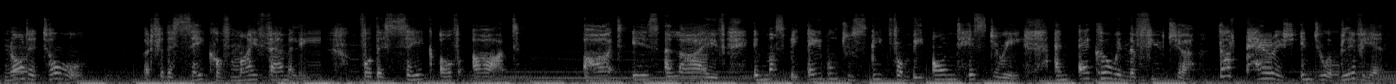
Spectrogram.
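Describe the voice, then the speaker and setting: An actress playing a solemn, conflicted art historian in a game audio log, speaking in a halting, reflective way. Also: female voice, mid-range voice, expressive, music in the background, lightly acted. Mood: earnest, resolute.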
